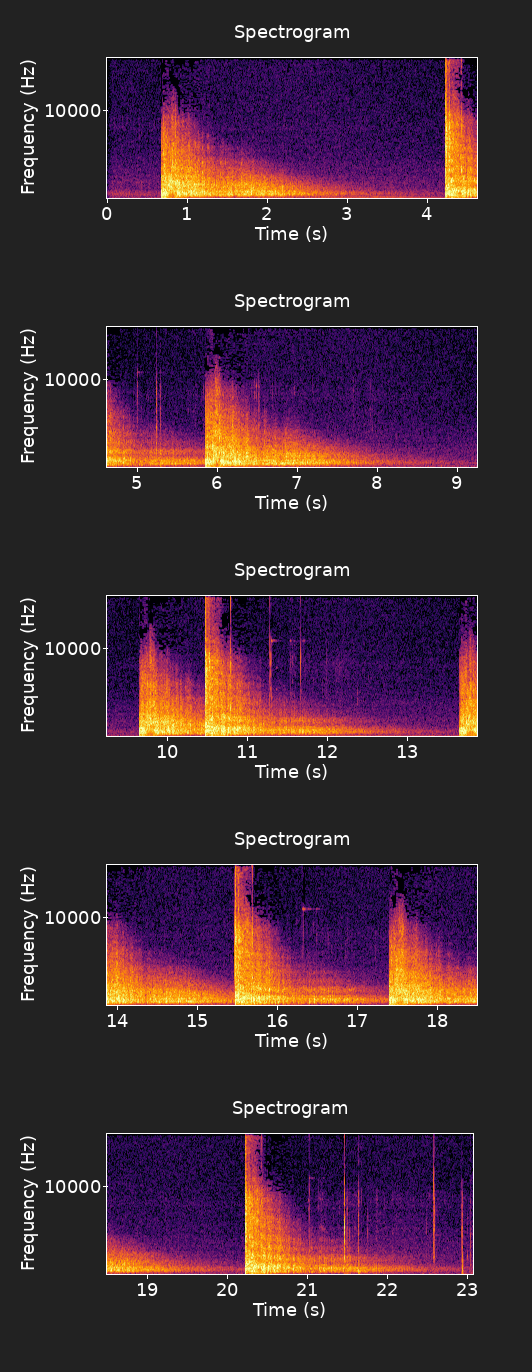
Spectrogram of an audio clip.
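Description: Nine single pistol shots fired slowly, a second to four seconds apart, each a sharp crack followed by a long echo that dies away over two to three seconds.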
